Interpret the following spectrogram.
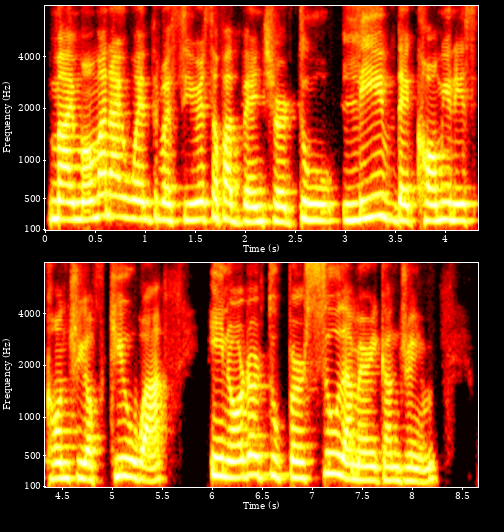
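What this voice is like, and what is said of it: Puerto Rican Spanish accent. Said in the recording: “I do have an accent ... my accent is Puerto Rican”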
